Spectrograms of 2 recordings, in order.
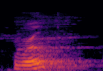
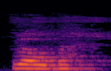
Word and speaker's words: robe: I have the word rob. If I add E at the end, it's gonna become what? Rope. What? Rope? No. You're close. Is that a P? Robe. Robe. Now I have cub.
